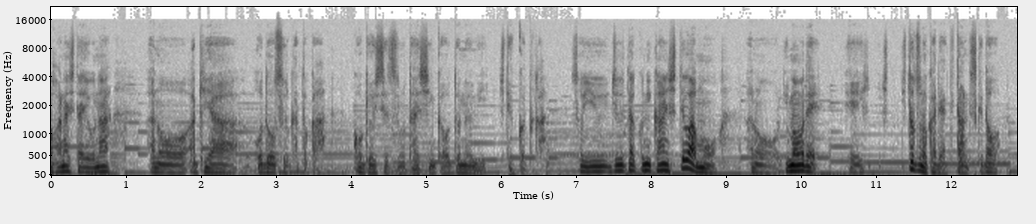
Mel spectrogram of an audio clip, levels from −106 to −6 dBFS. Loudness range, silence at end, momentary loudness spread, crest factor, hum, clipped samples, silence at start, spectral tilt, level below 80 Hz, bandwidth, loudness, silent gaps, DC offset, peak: 9 LU; 0 s; 18 LU; 20 dB; none; under 0.1%; 0 s; -6 dB/octave; -44 dBFS; 17 kHz; -23 LUFS; none; under 0.1%; -2 dBFS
